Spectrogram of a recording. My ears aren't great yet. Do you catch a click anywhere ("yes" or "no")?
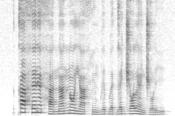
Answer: no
